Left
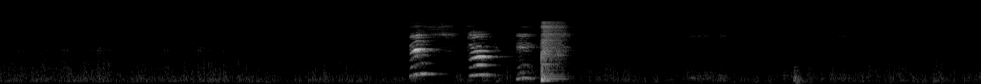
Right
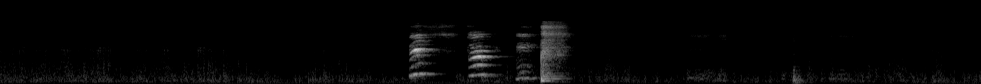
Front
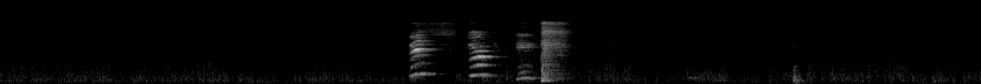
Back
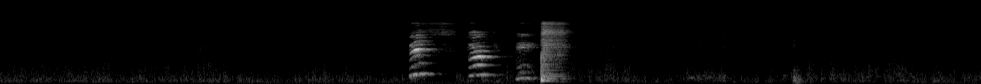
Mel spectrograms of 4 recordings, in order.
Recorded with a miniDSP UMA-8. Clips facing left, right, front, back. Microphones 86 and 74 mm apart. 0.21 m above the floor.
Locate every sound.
4.1 s a shout: 130° right, 2.5 m; by 5.3 s 150° right, 1.4 m
5.4 s a snare drum: 175° right, 0.7 m
6.9 s a squeak: 80° right, 1.6 m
